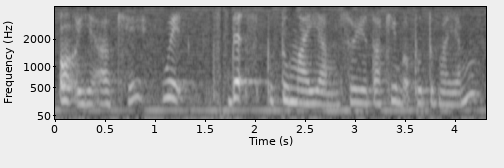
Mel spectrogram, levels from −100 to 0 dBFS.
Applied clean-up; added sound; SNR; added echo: none; none; none; none.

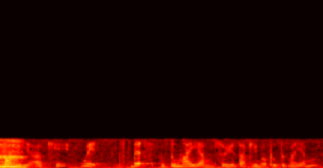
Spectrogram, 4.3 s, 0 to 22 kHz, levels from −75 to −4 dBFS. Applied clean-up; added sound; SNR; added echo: none; Gasp; -2 dB; none.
